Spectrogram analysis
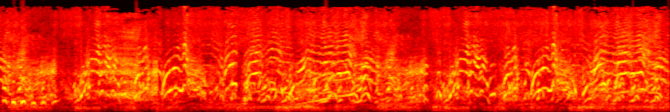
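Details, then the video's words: Dense hyena chorus of many overlapping swooping and cackling notes, arched calls crowding one another without pause, from what sounds like a sizeable group calling at once. "صوت الضباع"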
